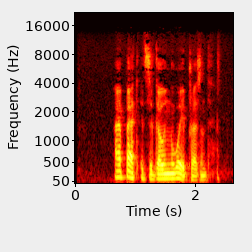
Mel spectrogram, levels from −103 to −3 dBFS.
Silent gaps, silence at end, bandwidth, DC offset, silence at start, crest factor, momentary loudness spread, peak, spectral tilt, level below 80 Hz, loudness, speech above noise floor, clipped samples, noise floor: none; 0.25 s; 11 kHz; under 0.1%; 0.65 s; 16 dB; 14 LU; -8 dBFS; -6 dB/octave; -60 dBFS; -23 LUFS; 48 dB; under 0.1%; -71 dBFS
